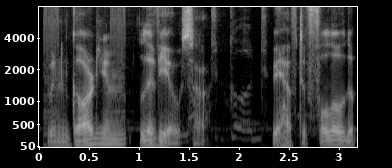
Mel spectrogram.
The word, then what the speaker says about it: Leviosa: We complete the lesson, we learn the spell, and we get the It's pronounced Leviosa, not Leviosa achievement.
